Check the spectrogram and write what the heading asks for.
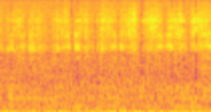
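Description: Faint scratchy rubbing of a flat brush stroking acrylic paint across canvas.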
